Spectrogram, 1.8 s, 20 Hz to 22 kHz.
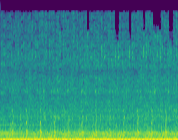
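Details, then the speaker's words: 1989 Subaru GL with swapped-in EJ251 engine at idle, after the bad coil on cylinder four was replaced with a spare: smooth, even low rumble with no stumble or shaking; all four cylinders firing. "So bad coil. Had spare one, put it in. Runs real good now. No shaking. That's great."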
